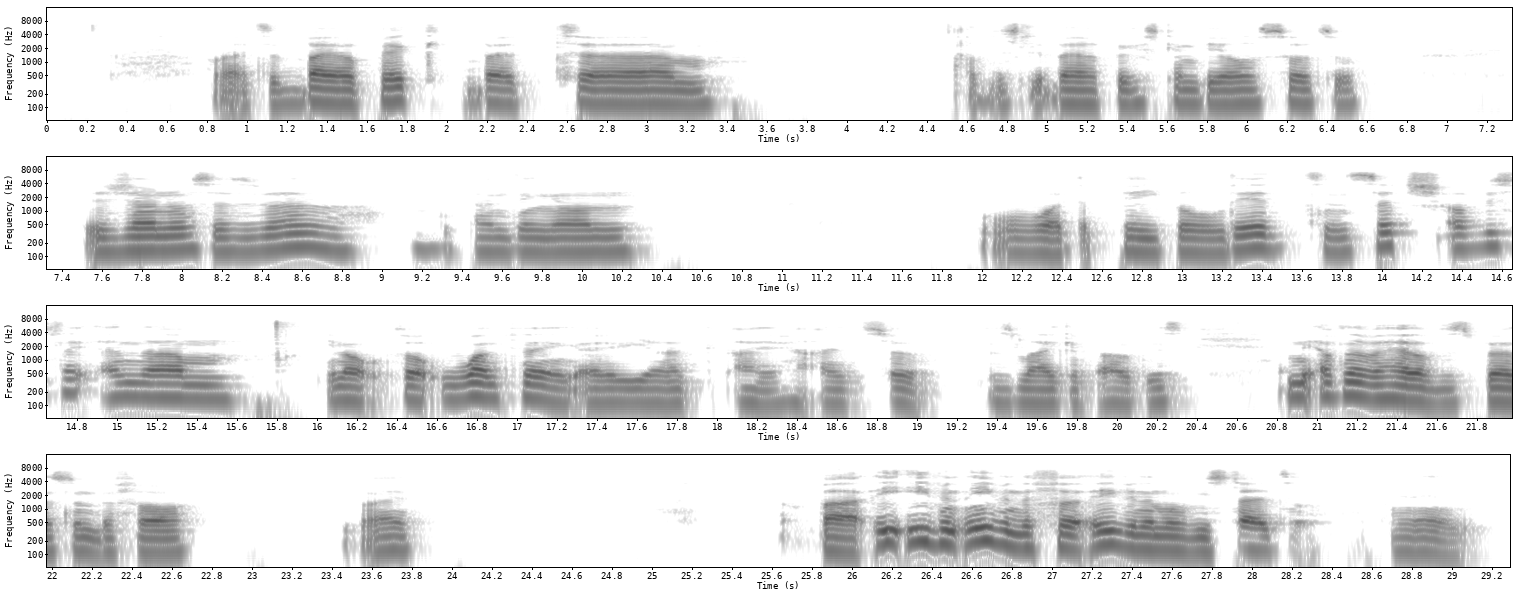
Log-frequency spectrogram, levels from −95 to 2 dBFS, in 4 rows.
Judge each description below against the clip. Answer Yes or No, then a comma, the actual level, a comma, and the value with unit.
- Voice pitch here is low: Yes, low, 130 Hz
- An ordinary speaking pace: No, slow, 125 wpm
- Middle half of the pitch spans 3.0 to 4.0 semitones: Yes, average, 3.7 semitones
